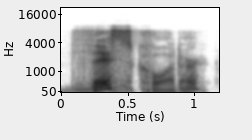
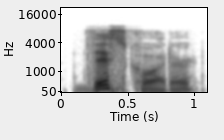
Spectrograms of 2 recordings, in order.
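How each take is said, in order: Both takes have the same delivery.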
